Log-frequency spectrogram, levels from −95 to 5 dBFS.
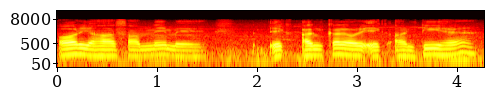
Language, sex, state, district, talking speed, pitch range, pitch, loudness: Hindi, male, Jharkhand, Ranchi, 140 wpm, 120-140 Hz, 130 Hz, -17 LUFS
